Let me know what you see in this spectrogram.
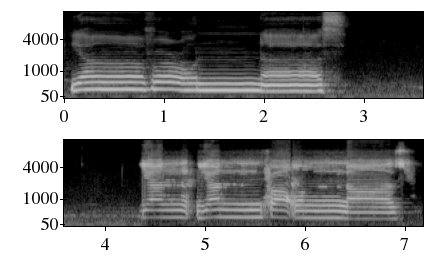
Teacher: ینفع نون ساکن ہے، آگے فا ہے تو یہاں پر اخفا ہوگا، ناک میں نون کی آواز کو چھپائیں گے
